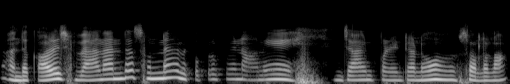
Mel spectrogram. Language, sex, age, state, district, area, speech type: Tamil, female, 18-30, Tamil Nadu, Cuddalore, urban, spontaneous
